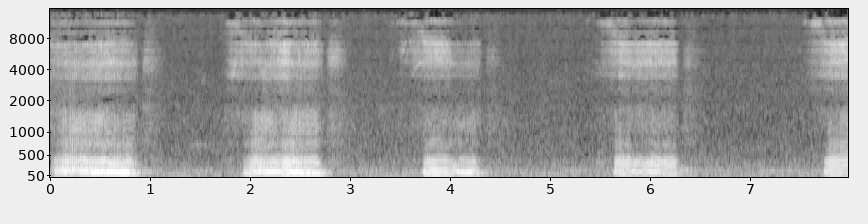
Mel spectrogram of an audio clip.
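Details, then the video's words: Sleeping dog with rhythmic, deep snoring: five grating, rumbling breaths recurring about every two seconds in a quiet room. "Snoring Dog - Schnarcheder Hund"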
